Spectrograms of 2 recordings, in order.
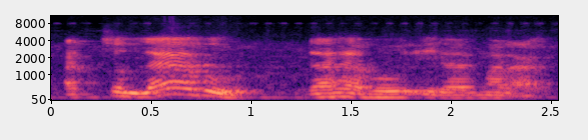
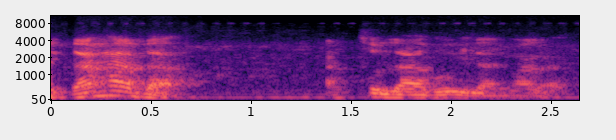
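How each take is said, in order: First: الطلاب set apart as the key word, the remainder rattled off; stress on الطلاب. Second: ذهب singled out, pause, the rest lower and quick; stress on ذهب. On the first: Teacher answering who went to the playground, stress on الطلاب. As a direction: lean on الطلاب, then run quickly through the rest. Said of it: "the emphasis here is on the students". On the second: Teacher answering what the students did, stress on ذهب. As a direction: hit ذهب, pause, then hurry through the remainder. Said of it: "here the emphasis is on the action". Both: Shown as a demonstration.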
